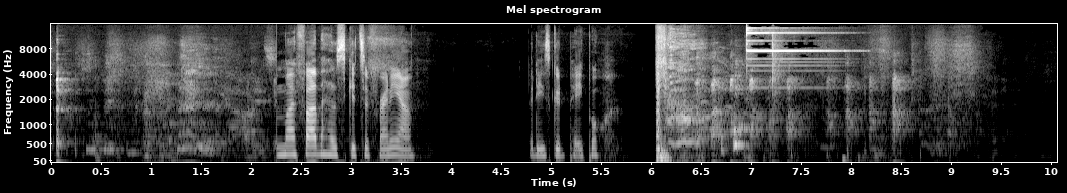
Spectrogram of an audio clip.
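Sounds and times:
people laughing: 0.0 - 2.0, 6.1 - 9.8.

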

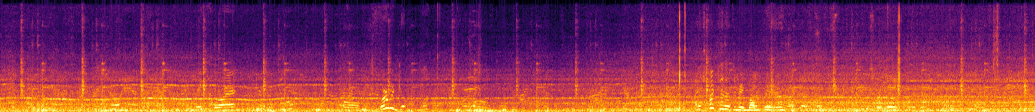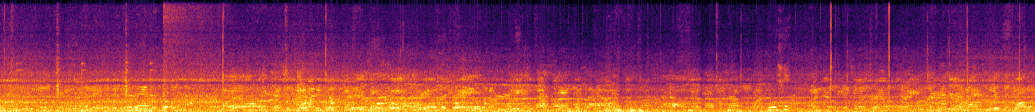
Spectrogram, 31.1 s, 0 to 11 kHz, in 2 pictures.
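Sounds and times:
indistinct voices: 0.0 - 31.0
train running rumble: 0.0 - 31.0
wheels clicking on rails: 0.0 - 31.0.

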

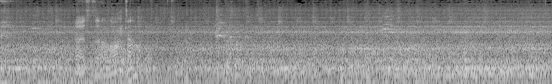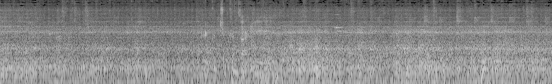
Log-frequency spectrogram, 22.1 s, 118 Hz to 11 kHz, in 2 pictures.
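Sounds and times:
railcar engine and wheels rumbling: 0.0 - 22.0.

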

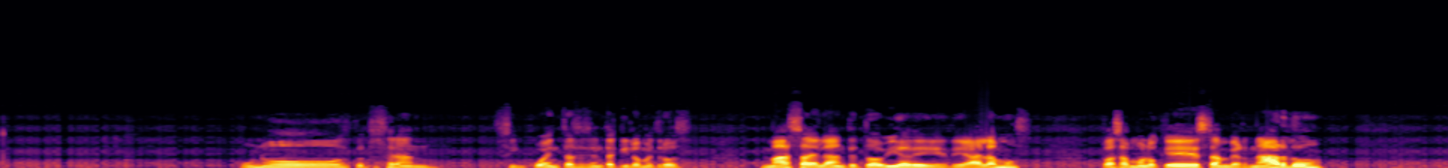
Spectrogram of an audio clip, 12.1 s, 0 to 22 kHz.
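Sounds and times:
open-air ambience hiss: 0.0 - 12.0.

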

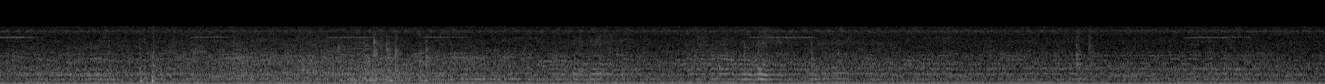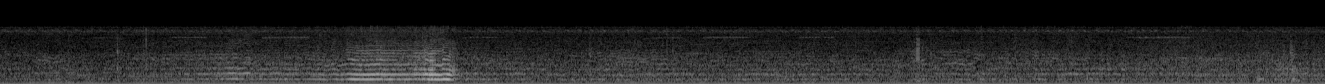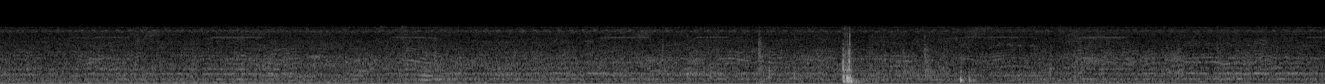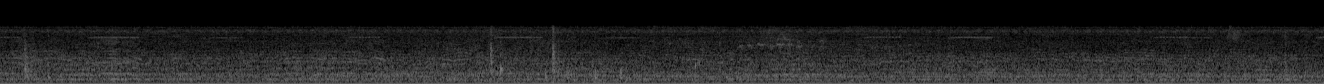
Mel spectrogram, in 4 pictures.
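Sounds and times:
bee passing close by: 0.0 - 9.3, 14.8 - 44.5
honeybees buzzing: 0.0 - 52.9.

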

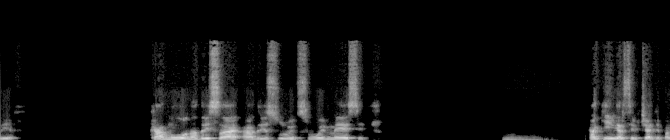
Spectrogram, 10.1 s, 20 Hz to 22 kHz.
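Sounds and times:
man humming: 7.6 - 8.2.

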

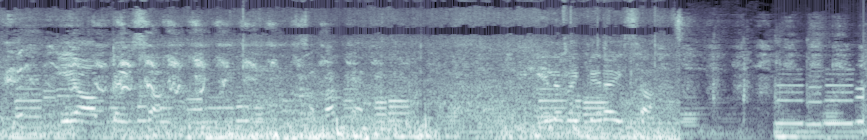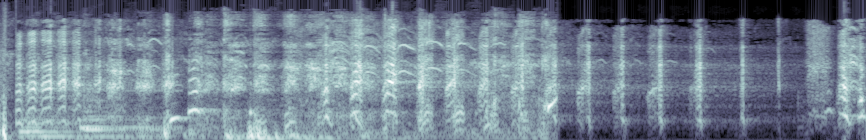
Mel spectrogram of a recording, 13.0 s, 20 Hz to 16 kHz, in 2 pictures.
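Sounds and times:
high-pitched laughter bursts: 0.0 - 2.6, 5.2 - 13.0.

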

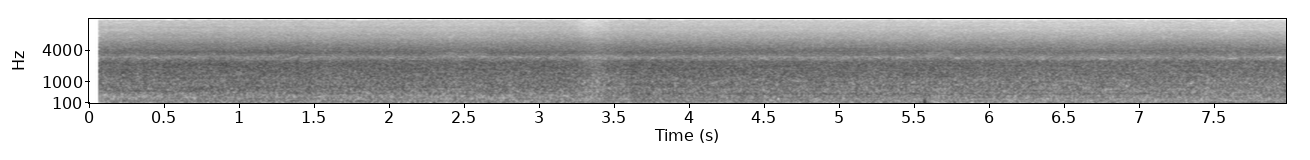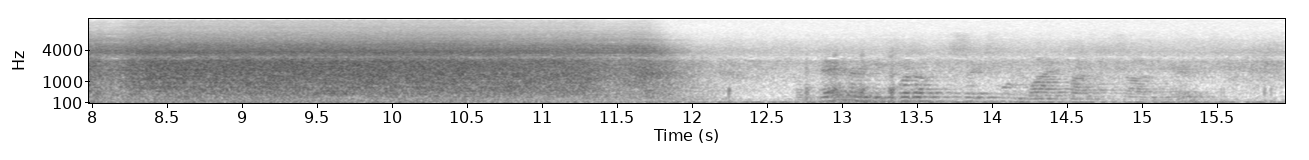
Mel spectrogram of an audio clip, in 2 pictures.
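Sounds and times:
air motor rushing hiss: 0.1 - 15.9.

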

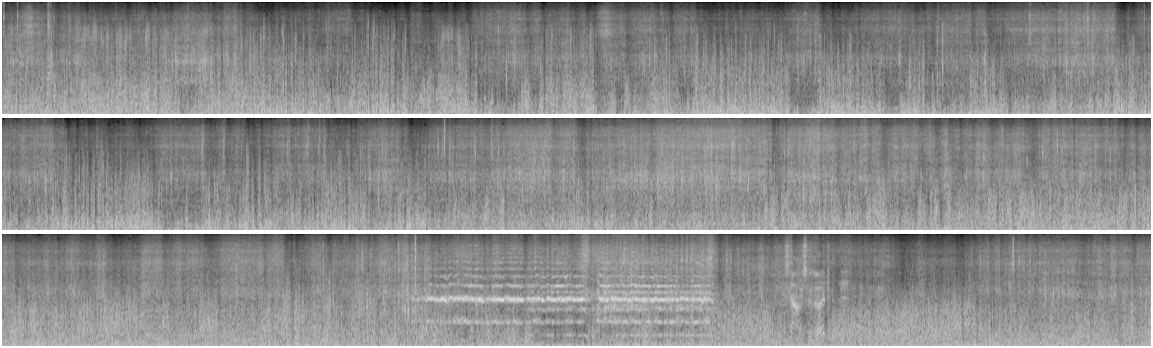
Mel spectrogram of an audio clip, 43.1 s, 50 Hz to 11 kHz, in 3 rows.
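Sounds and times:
bike rattles and clicks: 0.0 - 43.0
tyre noise on grit: 0.0 - 43.0
wind buffeting microphone: 0.0 - 43.0.

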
